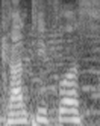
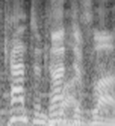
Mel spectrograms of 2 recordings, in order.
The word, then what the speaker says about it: Cantinflas: Is it Cantiflas? Cantinflas. Cantiflas. I like the way you guys say it. Cantinflas. Cantinflas. Cantinflas.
